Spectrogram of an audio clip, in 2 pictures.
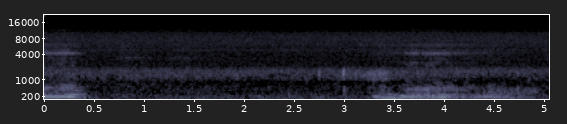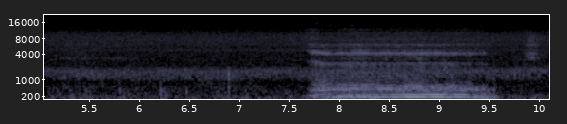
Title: Funny sleeping gesture and snoring after going outside for a few hours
